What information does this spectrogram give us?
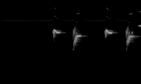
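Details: European goldfinch from a Spanish competition song recording, a short fragment of sharp, high twittering notes in two quick pairs against a silent background.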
